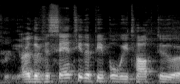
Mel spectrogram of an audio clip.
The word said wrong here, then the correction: Vistani: Or it's Vistani. Sorry, I'm mispronouncing this whole time.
